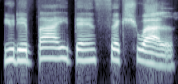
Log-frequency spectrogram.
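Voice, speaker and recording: A woman's voice: medium pitch, lively intonation, very slow, clear, resonant tone, dry recording, clean studio sound. A woman with a West African Pidgin English accent explains things frankly and emphatically in an interview, using everyday comparisons. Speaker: interview guest explaining women's health.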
